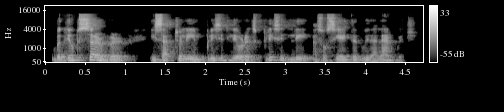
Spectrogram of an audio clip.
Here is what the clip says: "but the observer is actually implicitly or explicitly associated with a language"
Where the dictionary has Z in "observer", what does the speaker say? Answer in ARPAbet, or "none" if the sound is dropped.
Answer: S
